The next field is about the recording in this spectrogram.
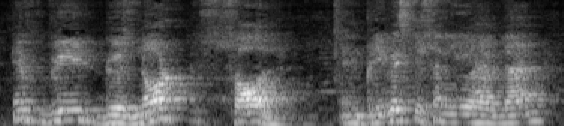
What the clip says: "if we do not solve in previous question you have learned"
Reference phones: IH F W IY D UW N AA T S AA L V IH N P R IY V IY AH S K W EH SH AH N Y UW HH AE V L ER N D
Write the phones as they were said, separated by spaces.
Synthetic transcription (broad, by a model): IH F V IY D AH N AA T S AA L IH N P R IY V IY AH S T EH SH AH N Y UW HH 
